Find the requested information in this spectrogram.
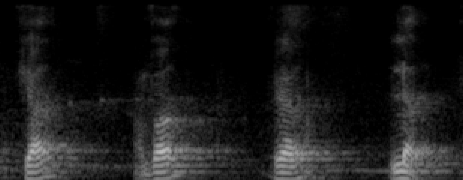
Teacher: ये अंतःस्थ वर्ण इसलिए है क्योंकि इनका उच्चारण करते समय वायु मुख से बाहर निःसृत नहीं होती है, वायु मुख के अंदर ही विद्यमान रहती है।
